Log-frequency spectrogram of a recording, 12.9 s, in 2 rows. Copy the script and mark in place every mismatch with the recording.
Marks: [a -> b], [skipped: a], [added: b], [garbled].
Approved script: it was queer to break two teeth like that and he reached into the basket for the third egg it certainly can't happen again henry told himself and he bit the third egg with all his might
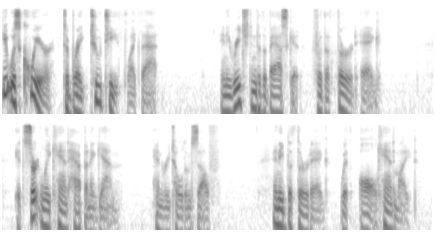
it was queer to break two teeth like that and he reached into the basket for the third egg it certainly can't happen again henry told himself and he [skipped: bit] the third egg with all [his -> can't] might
